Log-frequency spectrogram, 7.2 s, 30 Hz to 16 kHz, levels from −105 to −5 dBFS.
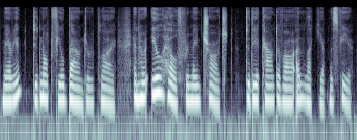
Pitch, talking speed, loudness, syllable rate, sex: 175 Hz, 170 wpm, -19 LUFS, 5.0 syllables/s, female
